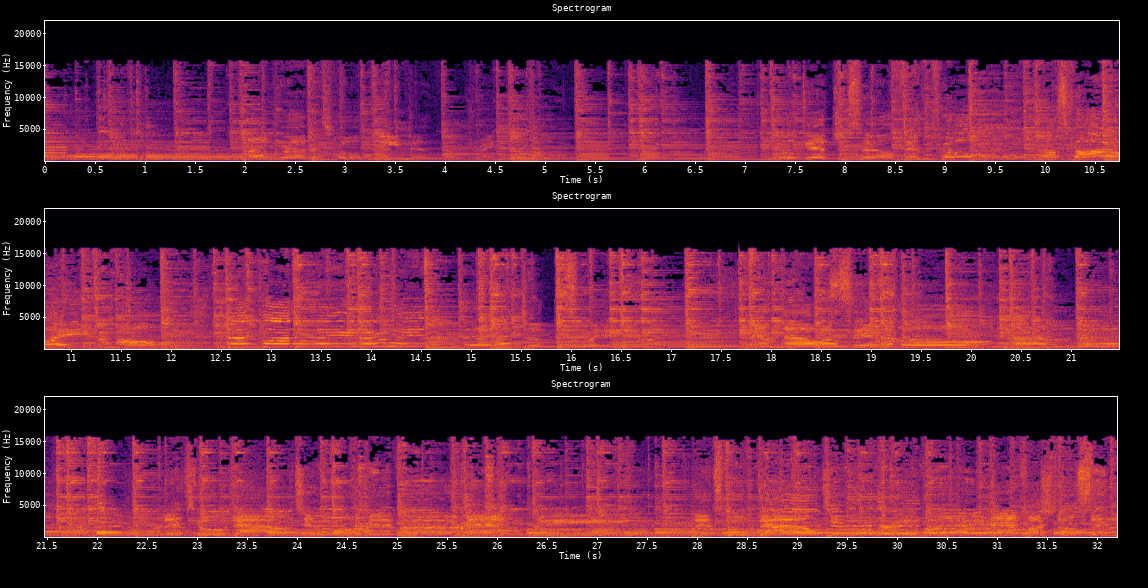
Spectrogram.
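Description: Americana band playing live: an acoustic guitar strummed, a resonator guitar played lap-style with a slide, and two women singing.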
